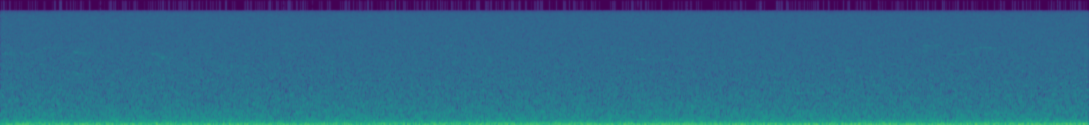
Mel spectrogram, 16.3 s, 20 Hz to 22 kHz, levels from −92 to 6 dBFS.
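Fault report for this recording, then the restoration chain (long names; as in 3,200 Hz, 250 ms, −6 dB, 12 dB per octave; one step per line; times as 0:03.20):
surface crackle 39 per second −30 dBFS
0:00.92: click
0:05.94: click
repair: click removal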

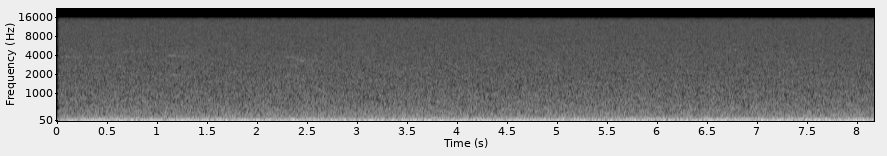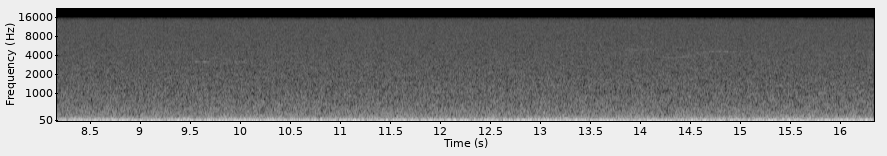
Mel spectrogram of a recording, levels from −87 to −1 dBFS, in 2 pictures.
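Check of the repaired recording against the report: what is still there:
none of them is left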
